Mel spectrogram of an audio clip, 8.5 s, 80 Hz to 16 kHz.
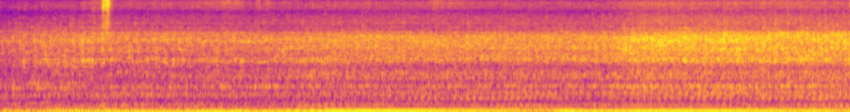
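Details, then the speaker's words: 1978 Chevy C10 with a 305 V8, first drive in about 10 years, exhaust cut off right under the cab: a deep, loud, unmuffled V8 drone rising and falling while shifting up to third gear. Loud exhaust from the cut-off pipe. "a little loud I apologize for that but I guess that's what 305 with the exhaust salt off right up under the cab does right"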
